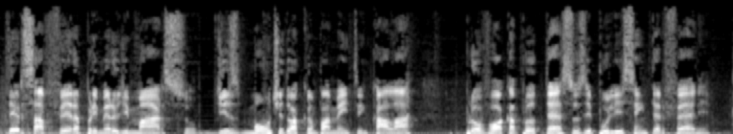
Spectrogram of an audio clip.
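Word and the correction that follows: Calais: Calé. O Chico já está ali condenando a sua pronúncia.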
